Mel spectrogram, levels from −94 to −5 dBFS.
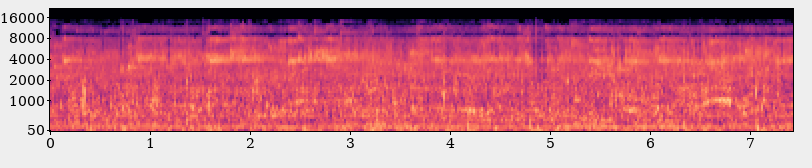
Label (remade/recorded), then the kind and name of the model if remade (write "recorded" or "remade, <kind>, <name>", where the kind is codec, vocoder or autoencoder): remade, vocoder, BigVGAN v2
